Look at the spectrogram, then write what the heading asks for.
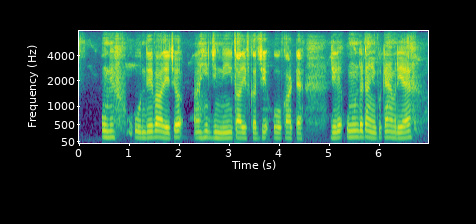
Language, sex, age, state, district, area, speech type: Dogri, male, 18-30, Jammu and Kashmir, Kathua, rural, spontaneous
